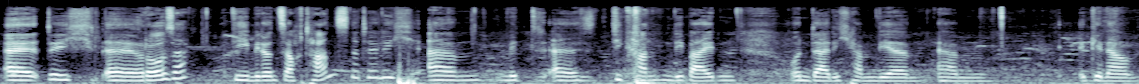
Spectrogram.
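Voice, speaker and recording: A woman's voice: medium pitch, moderate pace, crowd noise. A woman, chatting in an interview, often restarting and searching for words. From southern Germany. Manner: searching for words, many restarts, drops into English. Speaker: guest, theatre company founder. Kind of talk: casual interview.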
